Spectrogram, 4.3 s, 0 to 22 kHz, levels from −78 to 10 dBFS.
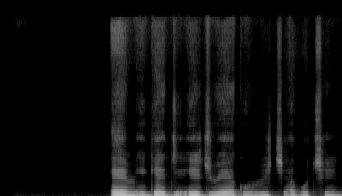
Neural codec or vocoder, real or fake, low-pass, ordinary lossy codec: autoencoder, 48 kHz, 128 numbers a frame, DAC-VAE, trained on Japanese speech; fake; none; none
